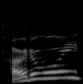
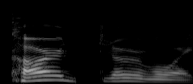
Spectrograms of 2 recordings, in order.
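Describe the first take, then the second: First: "Carduroy" pitched much higher, quick and rising like a question; bewildered high "Carduroy?"; puzzled question. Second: "Carduroy" drawn out very slowly, syllable by syllable; slow sounding out. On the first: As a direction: ask "Carduroy?" high, unsure of the word. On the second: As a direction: spell out "Carduroy" slowly by ear, falling at the end. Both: Shown as a demonstration.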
